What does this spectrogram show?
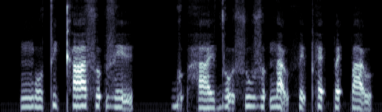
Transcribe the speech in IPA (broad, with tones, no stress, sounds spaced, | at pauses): ŋ o˨ t ḭ˦˨ kʰ ä˦ s ʊ˦ ʔ z ḛ˦˨ ɪ̯ | ɡ ʊ˦ ʔ h a˨ ɪ̯ d o̰˦˨ ʊ̯ s u˦ z ʊ˦ ʔ n a̰˦˨ ʊ̯ θ ḛ˦˨ pʰ ɛ˦ ʔ p ɛ˦ ʔ p a̰˦˨ ʊ̯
